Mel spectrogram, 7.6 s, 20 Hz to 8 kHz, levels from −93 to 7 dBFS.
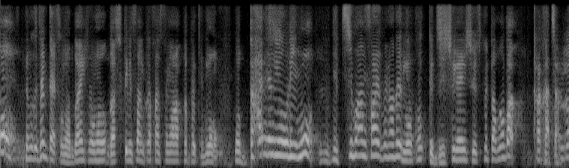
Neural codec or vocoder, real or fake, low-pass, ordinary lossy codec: codec, 16 kHz, 1 kbps, FreqCodec, smaller model; fake; 7.2 kHz; none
